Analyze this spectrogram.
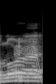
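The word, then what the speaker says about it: LoRA: in very specific task is it pronounced Laura is that a yes so Laura what are the four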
